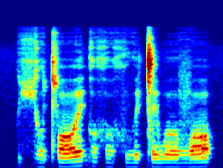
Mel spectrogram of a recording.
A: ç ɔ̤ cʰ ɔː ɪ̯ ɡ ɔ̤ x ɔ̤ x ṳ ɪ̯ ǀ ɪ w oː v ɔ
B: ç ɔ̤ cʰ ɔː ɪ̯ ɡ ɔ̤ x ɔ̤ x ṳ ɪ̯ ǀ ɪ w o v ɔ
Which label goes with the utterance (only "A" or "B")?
A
